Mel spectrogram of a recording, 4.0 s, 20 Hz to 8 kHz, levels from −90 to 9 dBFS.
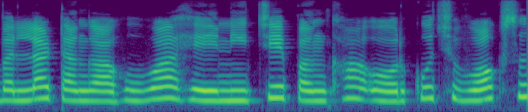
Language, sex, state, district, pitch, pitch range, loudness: Hindi, female, Bihar, Katihar, 240 Hz, 230-280 Hz, -15 LUFS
